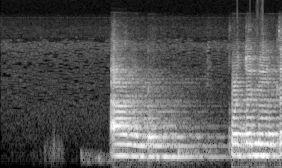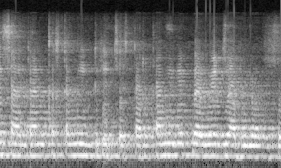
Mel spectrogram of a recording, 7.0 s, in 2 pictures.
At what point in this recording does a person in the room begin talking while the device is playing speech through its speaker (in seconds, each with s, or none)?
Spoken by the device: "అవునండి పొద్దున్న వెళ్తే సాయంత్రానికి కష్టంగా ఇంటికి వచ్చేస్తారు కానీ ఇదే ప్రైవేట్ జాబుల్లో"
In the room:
none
